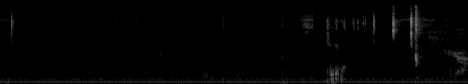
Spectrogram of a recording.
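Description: Typing on a computer keyboard: sparse single key clicks early on, then a quicker cluster of taps near the end, faint and close in a quiet room with a low steady hum.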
